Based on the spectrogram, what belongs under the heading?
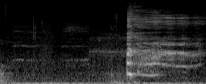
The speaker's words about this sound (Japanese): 今も鳥の声が聞こえる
